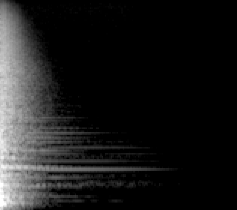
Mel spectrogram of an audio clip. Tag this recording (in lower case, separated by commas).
musical instrument, snare drum, drum, percussion, music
